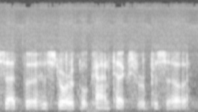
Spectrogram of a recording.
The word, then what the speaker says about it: Pessoa: We had Douchebag, and I make sure I'm saying this right, Pessoa. – Yes, Fernando Pessoa. – And Pessoa,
